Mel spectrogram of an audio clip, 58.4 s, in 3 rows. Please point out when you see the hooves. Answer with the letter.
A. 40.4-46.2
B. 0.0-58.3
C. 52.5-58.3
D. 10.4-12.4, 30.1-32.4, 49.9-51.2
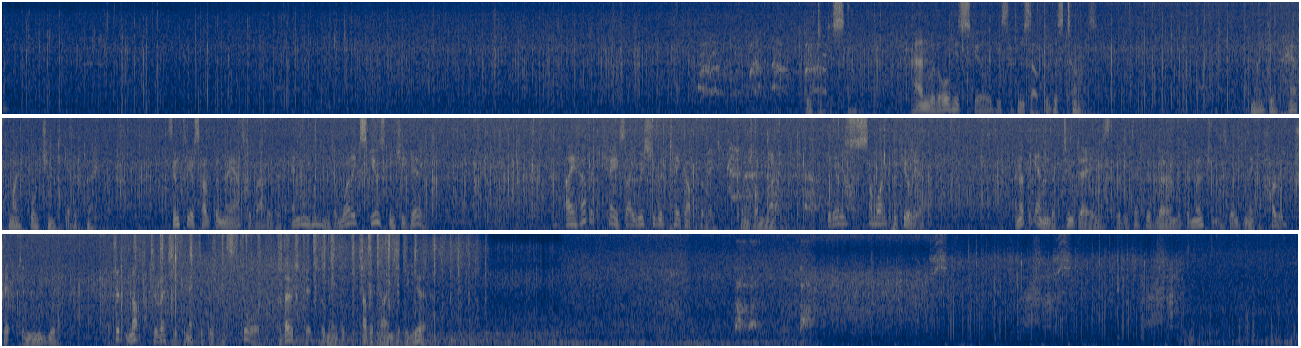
A.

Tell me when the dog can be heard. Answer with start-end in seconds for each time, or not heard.
10.4-12.4, 30.1-32.4, 49.9-51.2.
